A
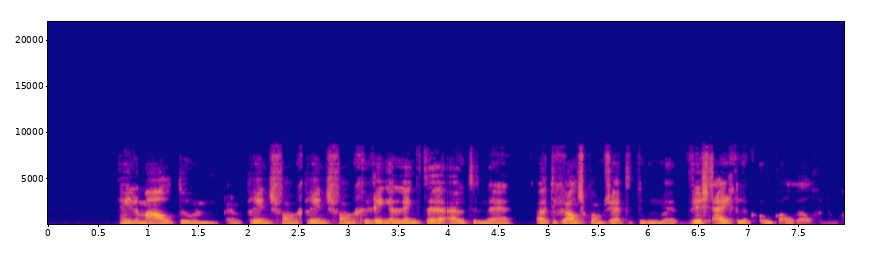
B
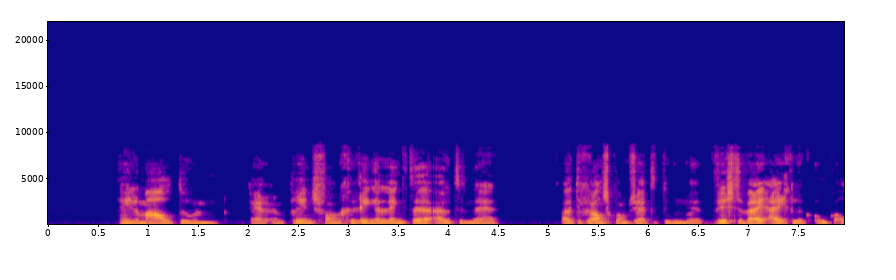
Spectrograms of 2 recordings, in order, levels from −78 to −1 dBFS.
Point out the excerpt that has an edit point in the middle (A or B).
A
